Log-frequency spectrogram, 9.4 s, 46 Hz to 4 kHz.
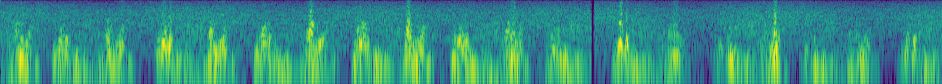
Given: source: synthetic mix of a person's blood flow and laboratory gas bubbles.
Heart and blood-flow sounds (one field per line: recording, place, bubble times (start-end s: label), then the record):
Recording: Doppler ultrasound of blood flow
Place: precordium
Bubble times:
2.62-2.77 s: bubbles
From the record:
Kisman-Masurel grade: 111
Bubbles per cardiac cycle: 1 to 2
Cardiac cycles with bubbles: 1 to 10%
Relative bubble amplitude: barely perceptible (0.100 to 0.250)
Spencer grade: 1 (occasional bubble signal discernible with the cardiac motion signal, with majority of cardiac periods free of bubbles)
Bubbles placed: anywhere in the cardiac cycle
